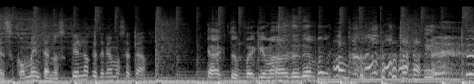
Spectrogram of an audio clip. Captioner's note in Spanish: risas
